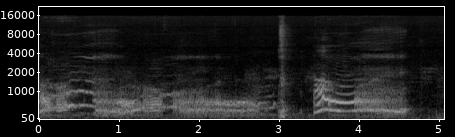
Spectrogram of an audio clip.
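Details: Old female dog indoors howling at an answering machine picking up after the phone rang; long wavering drawn-out howl, a brief click and pause, then a second howl that rises sharply before easing down.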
